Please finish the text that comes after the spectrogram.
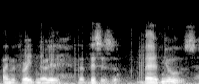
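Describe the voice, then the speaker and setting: An actor playing a grave, loyal gentleman companion, formal and hesitant, in an old radio drama. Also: low voice, lively intonation, slow. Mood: grave, dismayed. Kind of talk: 1950s-style radio drama acting. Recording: dull, noisy vintage radio recording.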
